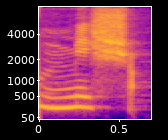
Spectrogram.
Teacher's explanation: The T, you don't pronounce it. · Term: silent letters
